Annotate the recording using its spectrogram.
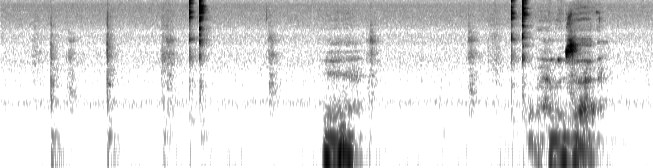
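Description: Computer mouse clicks in quiet room tone: a quick double click about two seconds in and another about five seconds in. A short low murmur of voice comes about three seconds in and again just before the end.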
